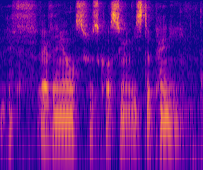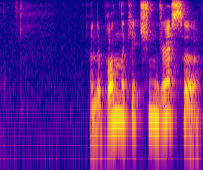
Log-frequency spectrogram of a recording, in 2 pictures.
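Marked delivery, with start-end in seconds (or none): 3.6-5.1 high loud cheeky squeak; saucy mouse jeer, high and loud; rude mice. Acted. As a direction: taunt like cheeky little mice. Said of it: "added the rude little mice".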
